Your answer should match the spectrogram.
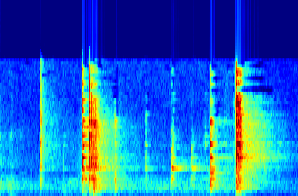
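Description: Metal hand tools (a ratchet and a long wrench) clinking and knocking against the engine's fan-pulley parts: a quick series of sharp metallic clinks, a few with a short ring, the loudest about two-thirds of a second in and near the end.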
